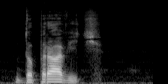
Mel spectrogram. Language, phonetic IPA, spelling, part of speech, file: Polish, [dɔˈpravʲit͡ɕ], doprawić, verb, Pl-doprawić.ogg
